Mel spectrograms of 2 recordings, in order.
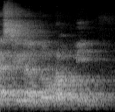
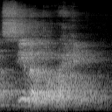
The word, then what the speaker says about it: silaturahim: Cuma pengucapan di kita silaturahmi. Kalau pakai bahasa Arab yang pas memang silaturahim, ya Pak ya.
